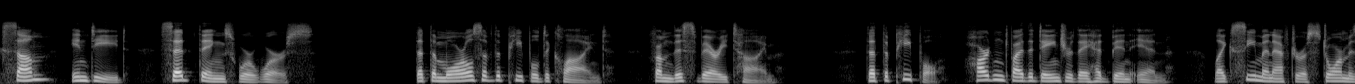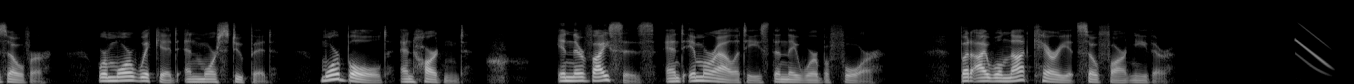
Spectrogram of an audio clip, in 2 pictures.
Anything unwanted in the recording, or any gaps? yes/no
yes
